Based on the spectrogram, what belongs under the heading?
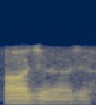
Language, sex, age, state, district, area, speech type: Nepali, male, 18-30, West Bengal, Darjeeling, rural, conversation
